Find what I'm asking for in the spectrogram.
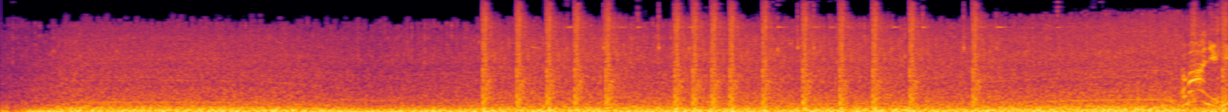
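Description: A Thompson submachine gun rattles off rapid, closely spaced shots in the game Mafia: The City of Lost Heaven. The shots come in a loud, sharp run over a constant rumbling background, followed by a few more scattered reports.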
